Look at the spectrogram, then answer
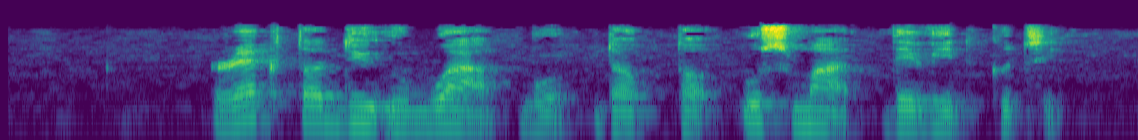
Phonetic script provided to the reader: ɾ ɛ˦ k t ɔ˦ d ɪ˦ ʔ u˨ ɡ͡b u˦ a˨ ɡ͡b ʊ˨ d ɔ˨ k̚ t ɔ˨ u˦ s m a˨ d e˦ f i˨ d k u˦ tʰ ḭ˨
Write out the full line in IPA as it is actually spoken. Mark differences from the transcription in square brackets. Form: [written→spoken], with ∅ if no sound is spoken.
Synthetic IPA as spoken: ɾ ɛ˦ k t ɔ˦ d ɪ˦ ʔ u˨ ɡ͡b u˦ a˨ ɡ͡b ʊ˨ d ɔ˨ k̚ t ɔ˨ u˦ s m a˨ d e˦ [f→v] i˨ d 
